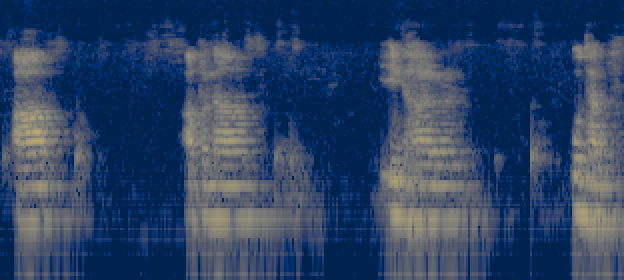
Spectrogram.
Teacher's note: निरानुनासिक यानी कि ऐसे स्वर उच्चारण वायु केवल मुख से निकलती हो। निरानुनासिक में ऐसे स्वर जिनमें उच्चारण करते समय जो वायु है वो खाली मुंह से निकलती हो, उसमें नाक का कोई प्रयोग ना किया जाए, उन्हें कहते हैं निरानुनासिक। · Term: मौखिक स्वर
